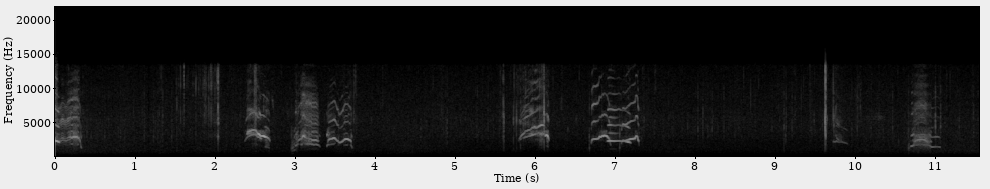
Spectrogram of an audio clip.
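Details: Nest-cam recording in Western Finland's Satakunta region, July 19, 2022: an Osprey male arrives at nest #1 with a big fish. High whistled chirps in short irregular bursts, some with looping upslurred notes, separated by quiet gaps.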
